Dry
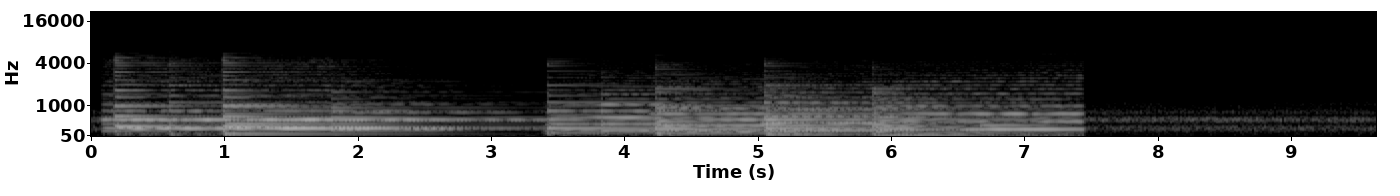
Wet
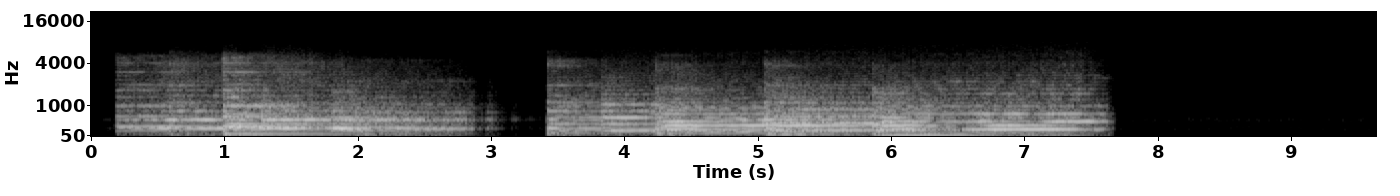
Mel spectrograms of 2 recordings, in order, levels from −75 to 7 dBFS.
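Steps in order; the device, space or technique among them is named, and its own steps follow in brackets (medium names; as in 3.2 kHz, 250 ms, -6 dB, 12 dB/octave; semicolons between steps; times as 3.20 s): 1.64–2.29 s: distance through air 150 m; speakerphone in a meeting room (reverberation RT60 0.65 s, pre-delay 54 ms, DRR 1 dB; level rider gain up to 12.5 dB; gate -27 dBFS, range -36 dB; Opus 12 kbps 48 kHz)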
